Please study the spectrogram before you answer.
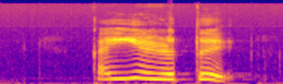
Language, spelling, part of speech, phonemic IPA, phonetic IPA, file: Tamil, கையெழுத்து, noun, /kɐɪ̯jɛɻʊt̪ːɯ/, [kɐɪ̯je̞ɻʊt̪ːɯ], Ta-கையெழுத்து.ogg
- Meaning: 1. handwriting 2. signature, autograph 3. written agreement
